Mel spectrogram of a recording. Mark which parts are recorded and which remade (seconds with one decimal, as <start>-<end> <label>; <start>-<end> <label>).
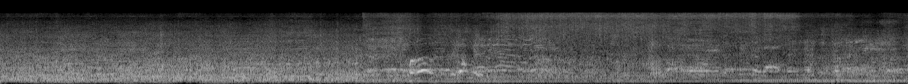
0.0-4.8 remade; 4.8-6.1 recorded; 6.1-9.1 remade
